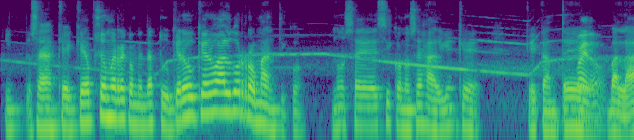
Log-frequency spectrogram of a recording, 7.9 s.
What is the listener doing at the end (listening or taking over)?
taking over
